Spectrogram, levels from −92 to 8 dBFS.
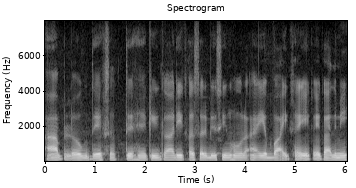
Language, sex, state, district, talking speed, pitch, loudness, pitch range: Hindi, male, Bihar, West Champaran, 180 wpm, 110 Hz, -16 LUFS, 105-115 Hz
